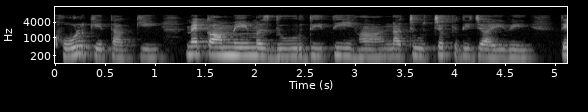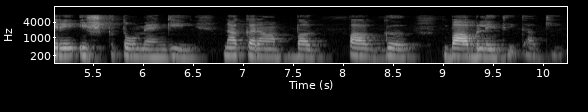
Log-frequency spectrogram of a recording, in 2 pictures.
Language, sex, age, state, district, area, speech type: Punjabi, female, 45-60, Punjab, Mansa, urban, spontaneous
